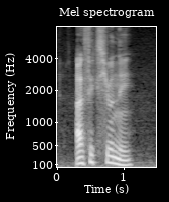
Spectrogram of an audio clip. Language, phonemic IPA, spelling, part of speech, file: French, /a.fɛk.sjɔ.ne/, affectionner, verb, Fr-affectionner.ogg
- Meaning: to affectionate, to feel affection for, to be fond of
